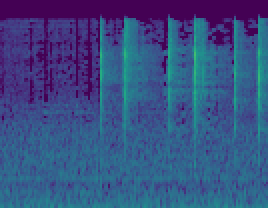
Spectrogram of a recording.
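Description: A short mechanical-sounding intro sound effect under the channel logo: a low rumble with a faint steady hum, and six sharp clicks starting about three-quarters of a second in. It cuts off abruptly.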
